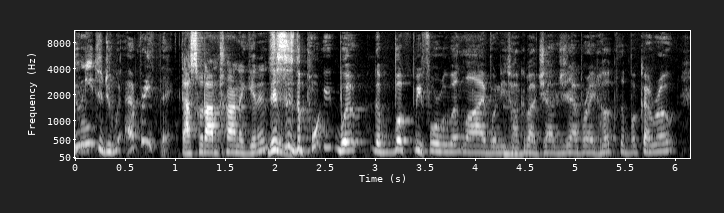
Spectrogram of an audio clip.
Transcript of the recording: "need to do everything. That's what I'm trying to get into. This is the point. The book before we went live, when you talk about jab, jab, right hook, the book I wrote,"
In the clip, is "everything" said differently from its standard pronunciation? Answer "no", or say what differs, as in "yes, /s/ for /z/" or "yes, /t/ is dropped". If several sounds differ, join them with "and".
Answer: no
